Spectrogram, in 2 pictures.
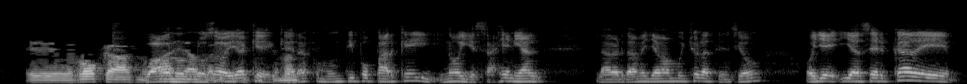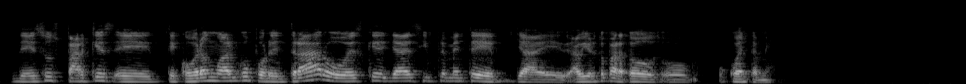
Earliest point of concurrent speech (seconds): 1.4 s

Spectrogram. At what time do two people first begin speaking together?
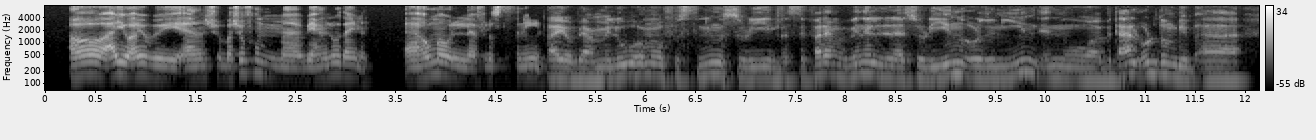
none

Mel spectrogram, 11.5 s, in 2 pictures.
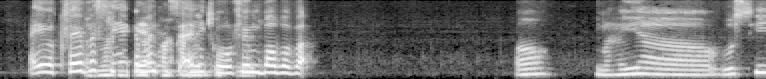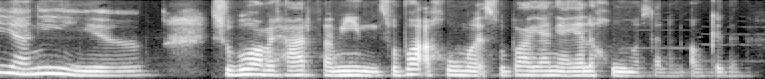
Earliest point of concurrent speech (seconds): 0.6 s

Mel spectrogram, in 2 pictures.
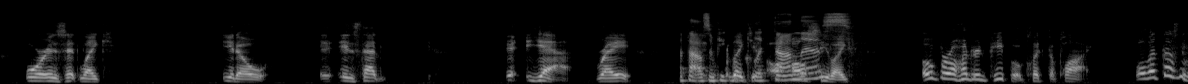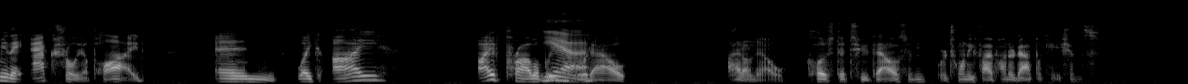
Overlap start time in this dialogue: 7.3 s

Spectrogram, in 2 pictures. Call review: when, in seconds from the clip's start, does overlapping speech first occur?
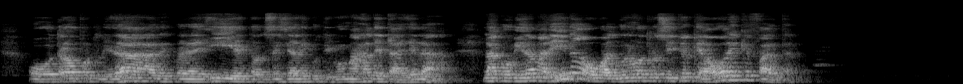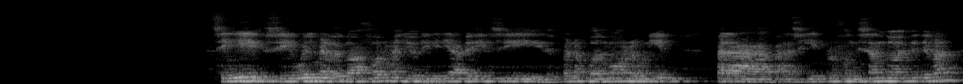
none

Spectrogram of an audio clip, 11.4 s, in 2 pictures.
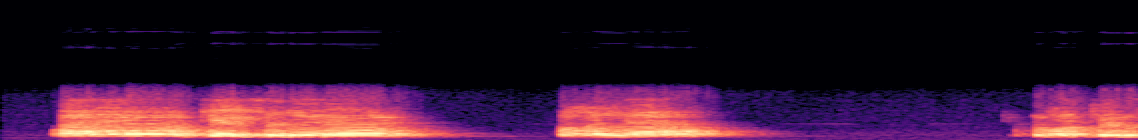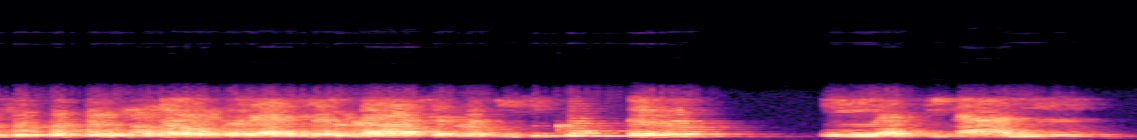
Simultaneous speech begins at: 6.3 s

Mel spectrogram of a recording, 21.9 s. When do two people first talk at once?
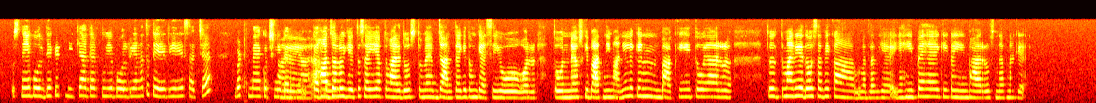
5.6 s

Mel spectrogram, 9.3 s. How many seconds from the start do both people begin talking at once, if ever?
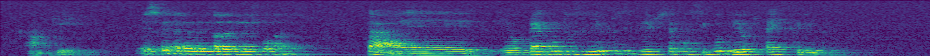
none

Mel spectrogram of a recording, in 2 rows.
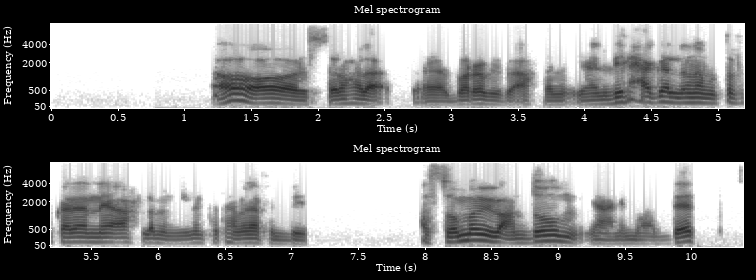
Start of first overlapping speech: none

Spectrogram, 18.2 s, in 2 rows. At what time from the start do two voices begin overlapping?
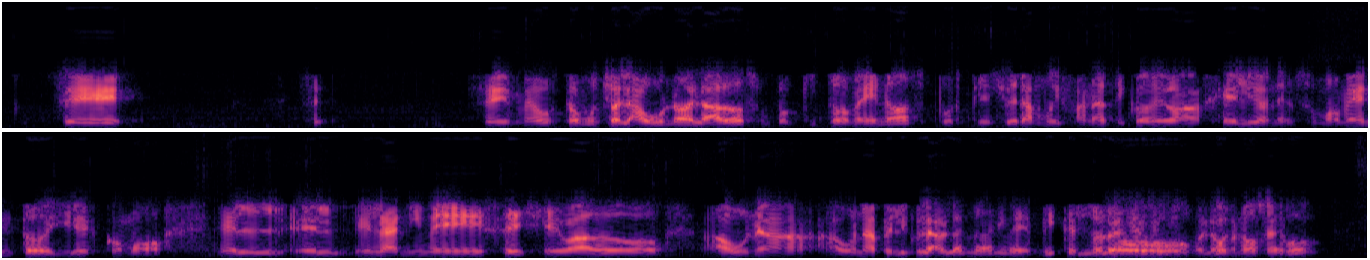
16.3 s

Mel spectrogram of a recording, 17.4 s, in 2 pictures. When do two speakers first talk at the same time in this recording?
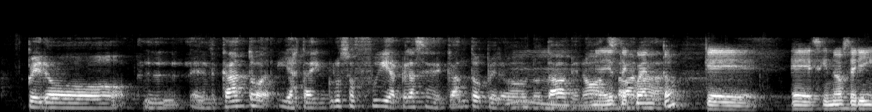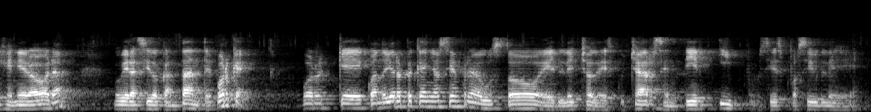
5.0 s

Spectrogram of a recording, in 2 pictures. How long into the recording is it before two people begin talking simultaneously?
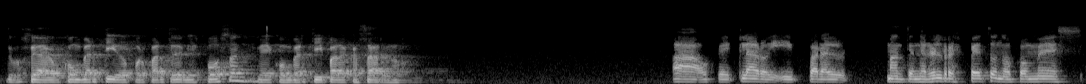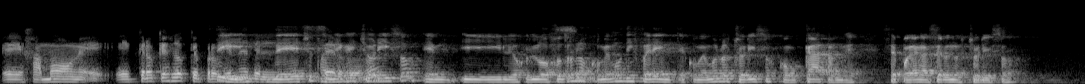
13.0 s

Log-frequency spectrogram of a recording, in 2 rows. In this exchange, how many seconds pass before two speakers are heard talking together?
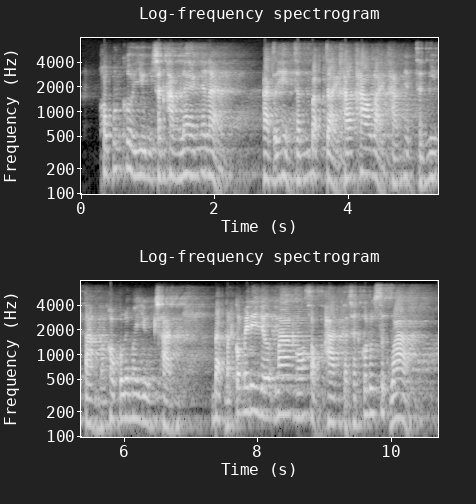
none

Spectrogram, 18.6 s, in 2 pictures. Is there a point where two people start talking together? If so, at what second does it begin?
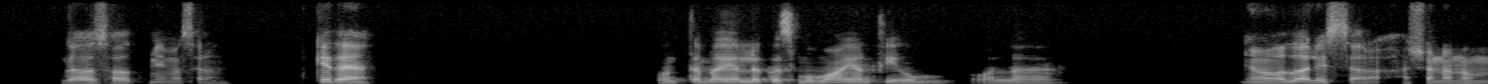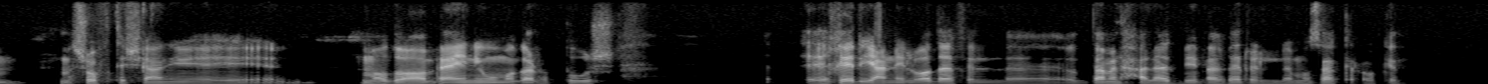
none

